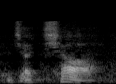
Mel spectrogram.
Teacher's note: So the long A gets shortened into the short A.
